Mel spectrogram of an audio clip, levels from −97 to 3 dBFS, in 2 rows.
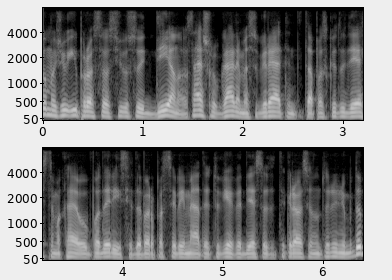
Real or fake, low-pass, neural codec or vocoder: fake; 7.2 kHz; codec, 16 kHz, 4.8 kbps, FACodec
